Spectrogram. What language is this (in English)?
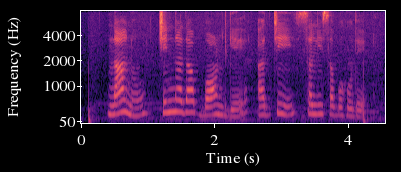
Kannada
